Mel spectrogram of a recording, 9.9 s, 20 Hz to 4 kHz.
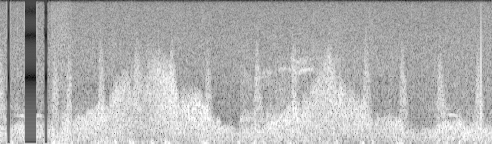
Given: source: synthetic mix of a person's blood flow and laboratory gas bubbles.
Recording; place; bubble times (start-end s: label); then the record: Doppler ultrasound of blood flow; subclavian vein
no bubbles
From the record:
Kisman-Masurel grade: 000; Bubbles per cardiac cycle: 0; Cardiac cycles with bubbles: 0%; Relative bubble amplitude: no bubbles discernible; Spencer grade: 0 (complete lack of bubble signals)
